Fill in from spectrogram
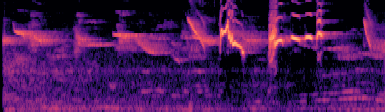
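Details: Oriental magpie-robin song used as a lure to provoke other magpie-robins into singing: sliding whistled notes, then loud sharp chirps in quick bursts near the end, with faint low background hum.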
